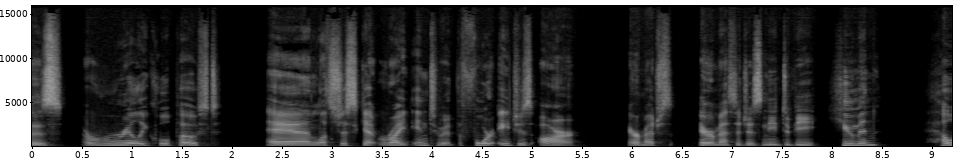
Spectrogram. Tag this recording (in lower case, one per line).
speech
